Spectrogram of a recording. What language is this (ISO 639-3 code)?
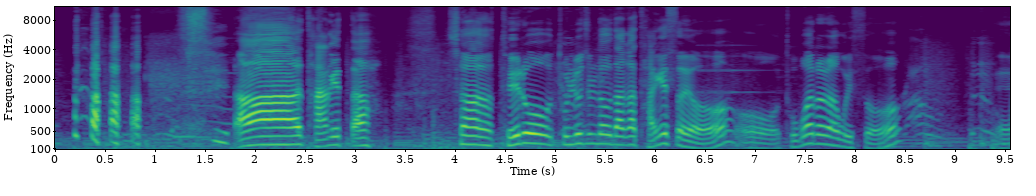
kor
